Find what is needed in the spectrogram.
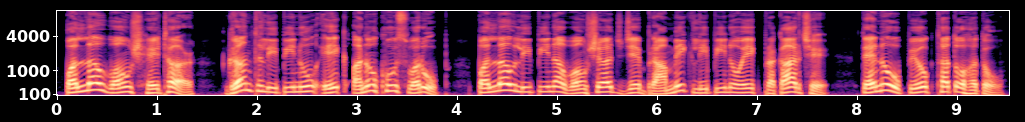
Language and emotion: Gujarati, neutral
